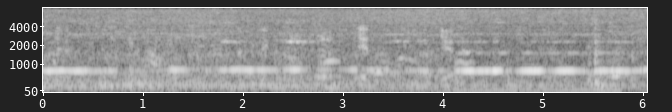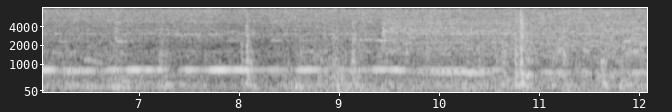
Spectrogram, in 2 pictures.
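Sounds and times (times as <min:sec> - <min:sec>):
high-pitched squeal: 0:01.8 - 0:12.0
train wheels rumbling: 0:04.6 - 0:12.0.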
